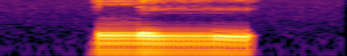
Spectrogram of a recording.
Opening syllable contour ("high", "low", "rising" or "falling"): low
